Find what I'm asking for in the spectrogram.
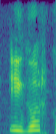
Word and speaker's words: Igor: Igor, con acento en la I, con acento ruso, algo que no gustó demasiado al cura que lo bautizó, porque ese nombre le sonaba a rojo y comunista.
